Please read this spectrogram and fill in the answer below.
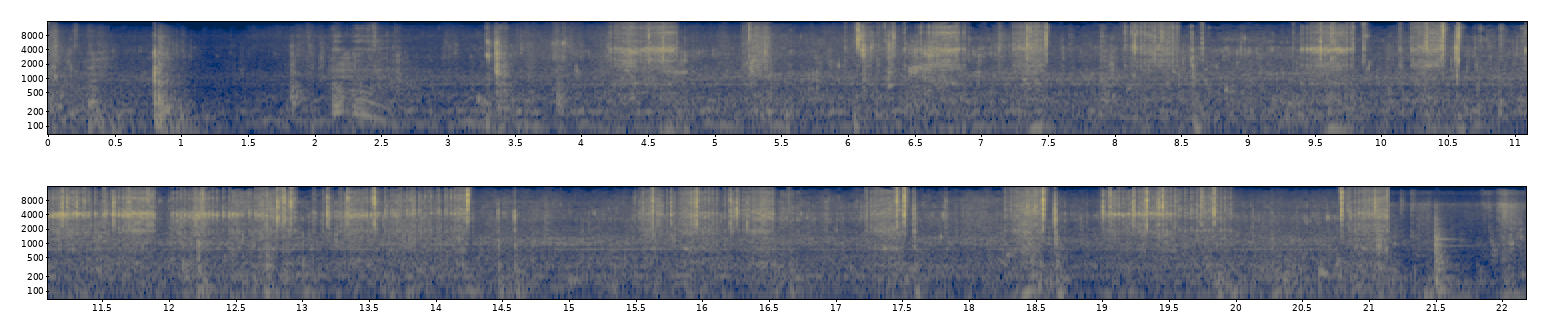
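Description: Outboard motors running steadily, with irregular knocks and rubbing from handling a heavy rod and big-game lever-drag reel during the fight with the fish.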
